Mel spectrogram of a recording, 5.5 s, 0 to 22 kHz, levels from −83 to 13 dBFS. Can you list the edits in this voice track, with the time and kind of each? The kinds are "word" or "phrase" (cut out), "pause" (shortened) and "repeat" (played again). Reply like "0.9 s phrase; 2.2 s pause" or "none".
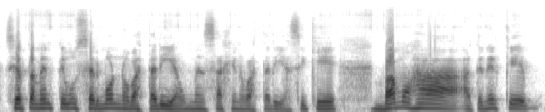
3.7 s word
